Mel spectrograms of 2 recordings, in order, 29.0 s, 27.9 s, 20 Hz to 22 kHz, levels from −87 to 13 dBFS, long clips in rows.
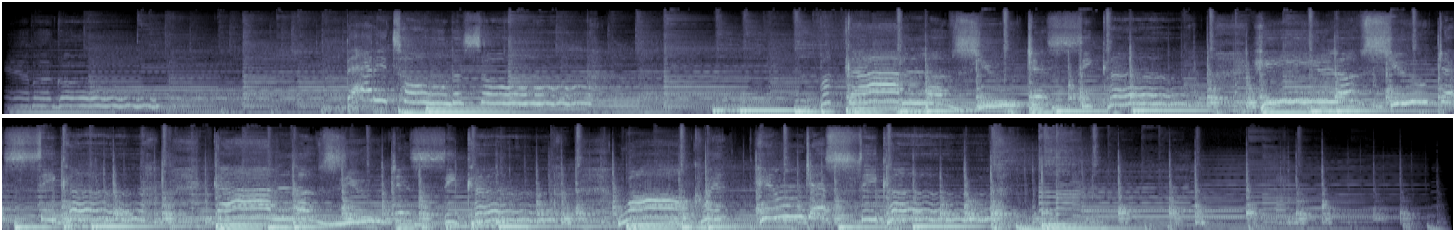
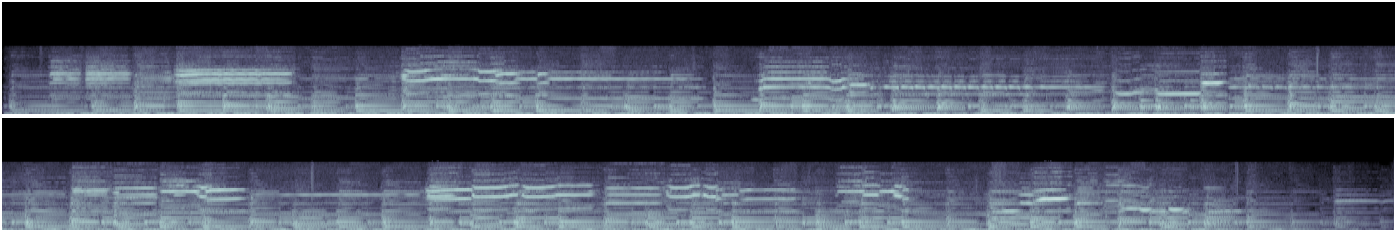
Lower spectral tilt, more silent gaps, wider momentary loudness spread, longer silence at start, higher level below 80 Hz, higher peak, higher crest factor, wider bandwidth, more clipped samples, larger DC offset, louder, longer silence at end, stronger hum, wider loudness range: second, -5.5 dB/octave vs -8 dB/octave; neither; about the same, 15 LU vs 14 LU; about the same, 0.1 s vs 0 s; about the same, -26 dBFS vs -28 dBFS; about the same, 0 dBFS vs 0 dBFS; about the same, 14 dB vs 16 dB; first, 17.5 kHz vs 5.2 kHz; neither; neither; about the same, -14 LUFS vs -15 LUFS; about the same, 0.1 s vs 0 s; neither; about the same, 6 LU vs 4 LU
